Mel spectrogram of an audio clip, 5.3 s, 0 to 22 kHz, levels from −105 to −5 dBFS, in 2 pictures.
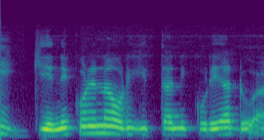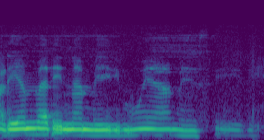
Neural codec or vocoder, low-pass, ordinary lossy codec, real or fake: none; 10.8 kHz; none; real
